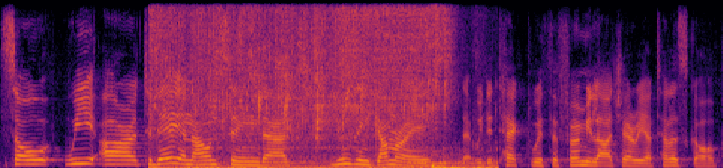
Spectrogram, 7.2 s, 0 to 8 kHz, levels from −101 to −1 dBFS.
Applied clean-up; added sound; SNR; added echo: none; Liquid; 0 dB; none.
